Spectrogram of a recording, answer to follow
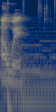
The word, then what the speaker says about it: Aue: It's in German it's called Aue. That sounds like the sound you make whenever you're injured.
